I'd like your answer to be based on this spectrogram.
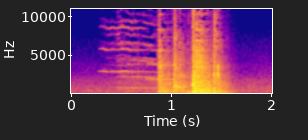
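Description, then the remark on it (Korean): A main gate door creaks open with a thin rising squeak as a man goes out through it, then clunks and rattles shut in a couple of solid knocks, with no voices. “졸제 신하들이 된 녀석은 불효자식 같은 표정을 지으며 대문 밖으로 나간다.”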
